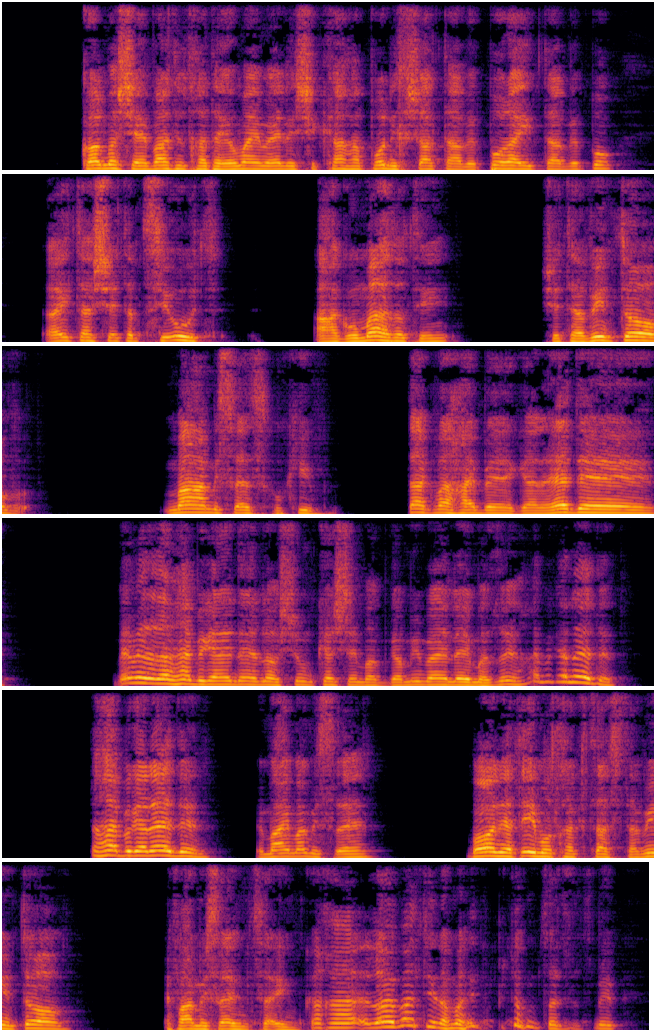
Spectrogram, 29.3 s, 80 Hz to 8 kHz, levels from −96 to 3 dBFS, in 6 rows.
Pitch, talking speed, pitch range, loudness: 155 Hz, 145 wpm, 140-170 Hz, -18 LUFS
